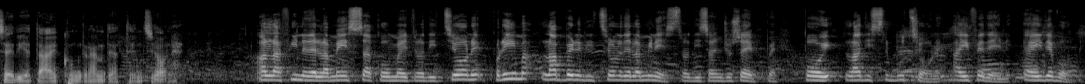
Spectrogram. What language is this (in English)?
Italian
